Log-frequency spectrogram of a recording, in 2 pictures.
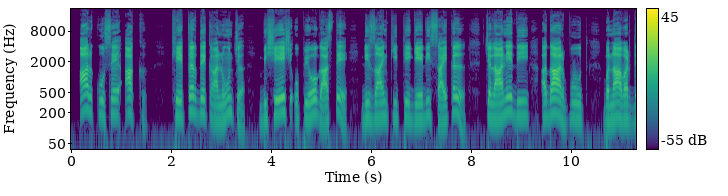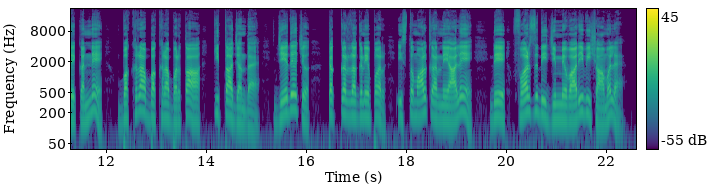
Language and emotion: Dogri, neutral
